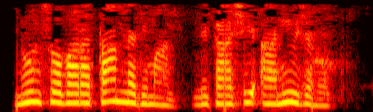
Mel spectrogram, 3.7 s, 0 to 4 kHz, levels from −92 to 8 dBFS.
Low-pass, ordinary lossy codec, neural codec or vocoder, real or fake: 3.6 kHz; MP3, 16 kbps; none; real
